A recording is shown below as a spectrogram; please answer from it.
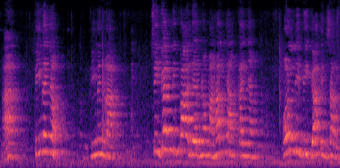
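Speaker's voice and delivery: ordinary talk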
